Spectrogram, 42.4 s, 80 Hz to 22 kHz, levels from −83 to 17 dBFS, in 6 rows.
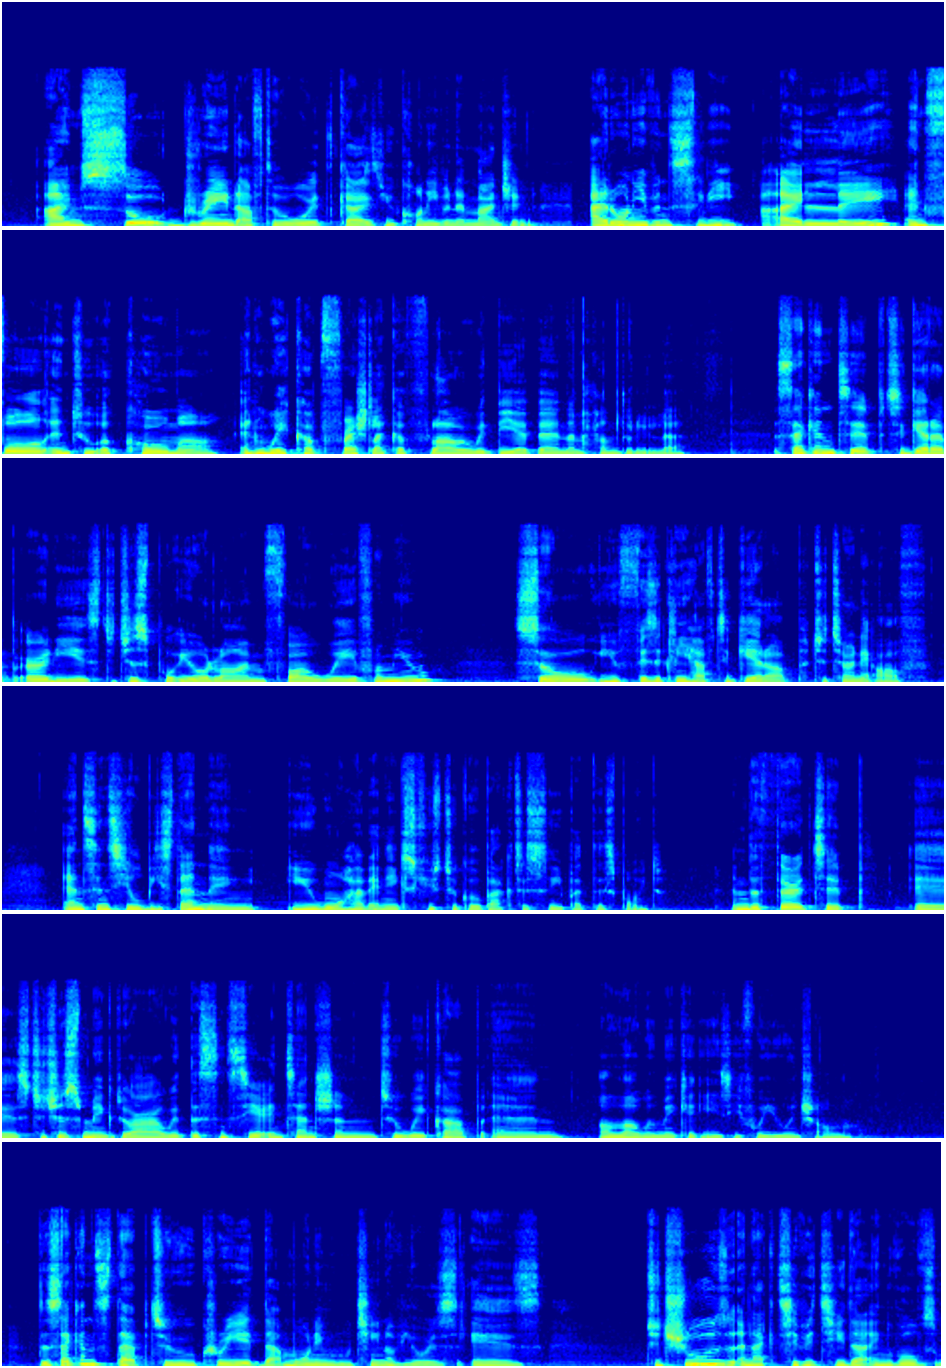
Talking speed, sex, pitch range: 165 wpm, female, 195-225 Hz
